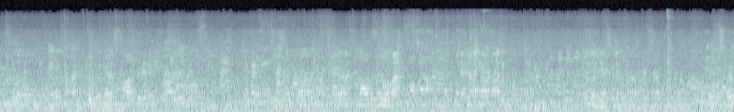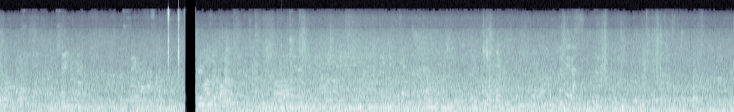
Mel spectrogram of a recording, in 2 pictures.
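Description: A crowd of people chatter all around indoors.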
